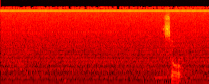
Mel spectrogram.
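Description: A steady electrical hum with a faint hiss under a pause in the talk; a woman says a single short word near the end.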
